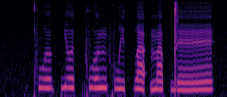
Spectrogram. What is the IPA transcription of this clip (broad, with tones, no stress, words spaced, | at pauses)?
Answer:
kʰwɤː˦˥k̚jɤː˥˩t̚kwo˥˩n kwi˦˥t̚wa˦˥ʔma˥˩p̚dɛː˦˥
